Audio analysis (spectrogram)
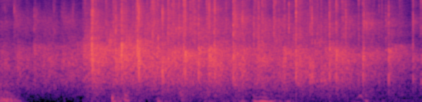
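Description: An audience applauds to welcome CEO Ma Young-min of Next Elevation at a startup demo day, the clapping swelling after a quiet moment into steady, dense applause that fills the room.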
